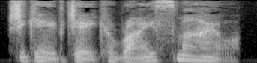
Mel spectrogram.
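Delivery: usual speaking voice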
